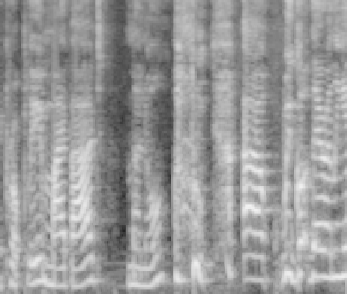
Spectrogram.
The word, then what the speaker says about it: Manon: Obviously, I didn't pronounce her name properly, my bad. Manon.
